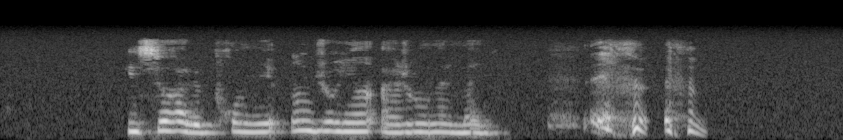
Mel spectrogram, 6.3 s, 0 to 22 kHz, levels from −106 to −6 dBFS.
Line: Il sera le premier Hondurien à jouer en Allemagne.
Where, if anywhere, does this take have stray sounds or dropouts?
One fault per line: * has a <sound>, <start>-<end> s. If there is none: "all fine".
* has a cough, 4.1-5.3 s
